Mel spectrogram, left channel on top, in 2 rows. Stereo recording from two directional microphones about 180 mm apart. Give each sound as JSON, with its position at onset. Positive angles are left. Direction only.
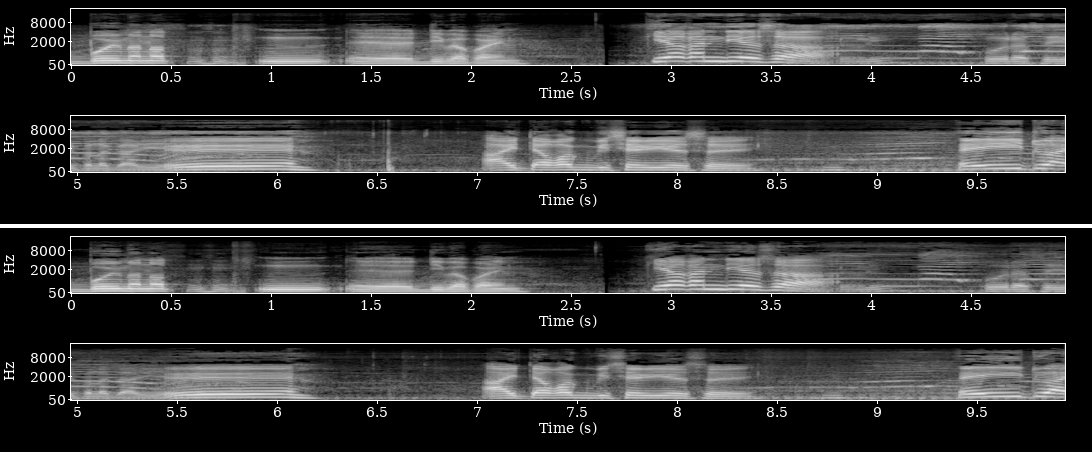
{"t": 0.0, "sound": "speech", "side_deg": -40}
{"t": 2.9, "sound": "a child's voice", "side_deg": -5}
{"t": 5.4, "sound": "speech", "side_deg": -10}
